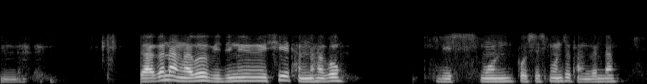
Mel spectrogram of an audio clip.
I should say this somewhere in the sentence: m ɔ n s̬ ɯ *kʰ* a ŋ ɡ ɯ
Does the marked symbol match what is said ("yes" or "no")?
no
